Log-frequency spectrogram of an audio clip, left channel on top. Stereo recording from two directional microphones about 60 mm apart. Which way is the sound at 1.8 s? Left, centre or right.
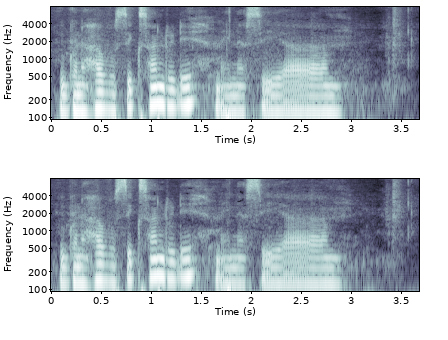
Left.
